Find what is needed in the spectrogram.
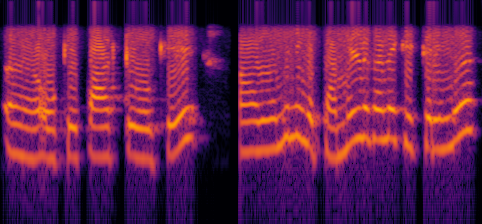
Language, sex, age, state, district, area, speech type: Tamil, female, 18-30, Tamil Nadu, Mayiladuthurai, urban, conversation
